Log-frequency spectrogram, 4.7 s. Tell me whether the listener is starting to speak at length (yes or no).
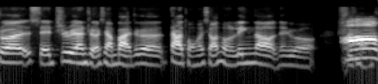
yes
